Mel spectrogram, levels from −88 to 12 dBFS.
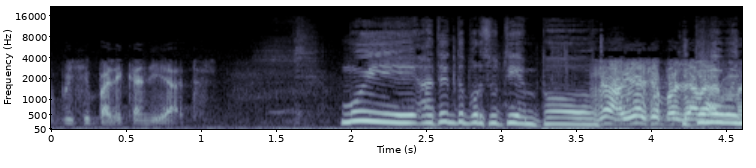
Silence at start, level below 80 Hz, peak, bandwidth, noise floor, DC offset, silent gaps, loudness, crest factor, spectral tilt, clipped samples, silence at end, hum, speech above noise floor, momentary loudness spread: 0.1 s; -38 dBFS; -2 dBFS; 14 kHz; -41 dBFS; under 0.1%; none; -17 LUFS; 14 dB; -5.5 dB/octave; under 0.1%; 0 s; none; 25 dB; 14 LU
